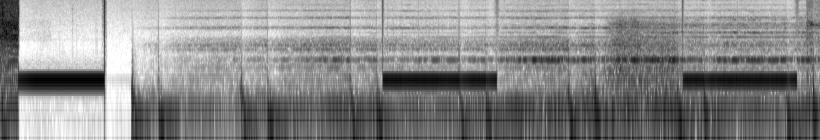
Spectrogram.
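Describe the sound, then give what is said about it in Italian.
An outgoing phone call's ringback tone while calling a friend: three long, steady beeps spaced a few seconds apart, with a low rhythmic thumping and faint clicks running underneath after the first ring. “Colleghiamoci con l'amico mio, per favore, dai.”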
